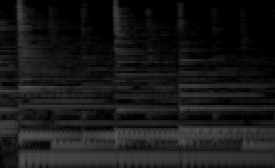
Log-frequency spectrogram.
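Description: Soft instrumental background music of plucked strings, a new note sounding about every half second.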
